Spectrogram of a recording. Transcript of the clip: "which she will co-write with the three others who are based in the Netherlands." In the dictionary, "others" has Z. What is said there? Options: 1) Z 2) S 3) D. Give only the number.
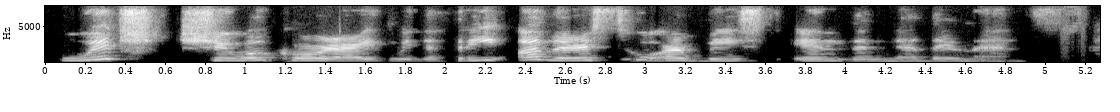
2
